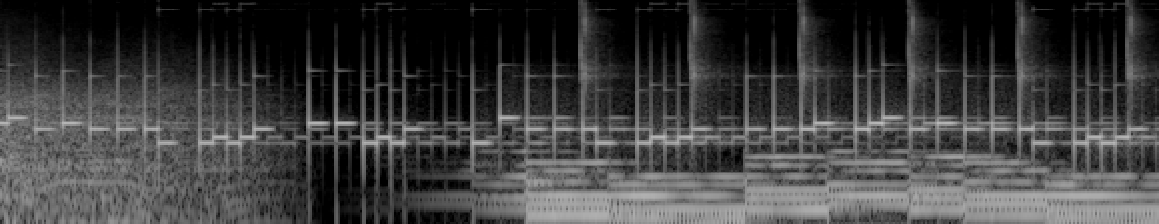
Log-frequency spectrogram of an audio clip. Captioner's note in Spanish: Car Pass-By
